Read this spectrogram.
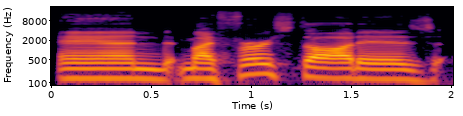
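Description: A man's voice: mid-range voice, fairly even intonation, slow pace, smooth, no echo. A man co-hosting a comedy podcast, telling stories casually and riffing in a conversational way. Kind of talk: casual comic storytelling.

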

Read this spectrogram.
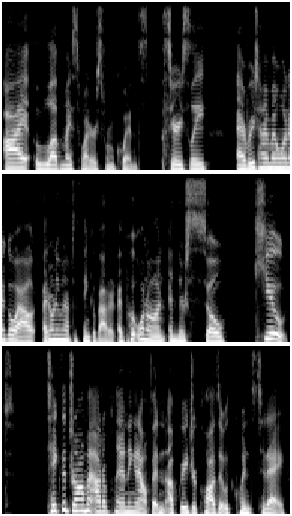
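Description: A woman's voice: mid-range voice, a little fast, no room sound, studio quality. A woman podcast host doing a casual, scripted sponsor read in a personal first-person style.

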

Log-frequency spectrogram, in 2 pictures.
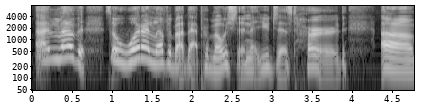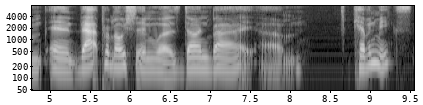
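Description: A woman's voice: fairly low pitch, vocal fry, mellow, dry recording, studio quality. A woman hosting a radio talk show in an emphatic, enthusiastic, conversational way. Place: dry radio studio.

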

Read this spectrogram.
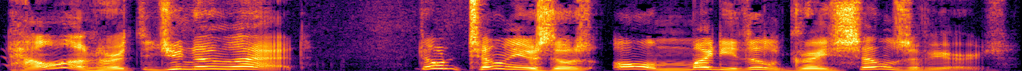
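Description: A man's voice: high voice, big pitch swings, moderate pace, a little mellow, dry recording, clean studio sound. A man reading the part of a breezy, chummy middle-aged police inspector who is mildly condescending. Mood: hearty.

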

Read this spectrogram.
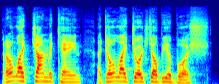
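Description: A man's voice: high voice, normal speed, a bit bright, dry recording, clean studio sound. A man in his thirties hosting live political commentary, impassioned and sarcastic, mocking the people he quotes. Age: 30s.

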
